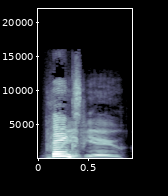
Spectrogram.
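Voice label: Woman Thanks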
